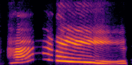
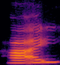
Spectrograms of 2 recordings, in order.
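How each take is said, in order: First: It sounds like calling out for attention. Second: It sounds gentle and concerned about someone.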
